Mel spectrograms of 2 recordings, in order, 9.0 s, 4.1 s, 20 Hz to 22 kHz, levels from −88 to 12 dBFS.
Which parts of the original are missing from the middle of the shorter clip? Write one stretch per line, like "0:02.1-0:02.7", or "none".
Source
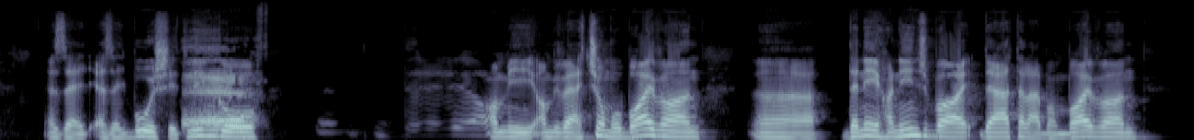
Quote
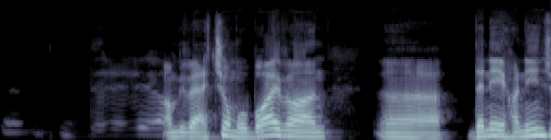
0:03.6-0:04.0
